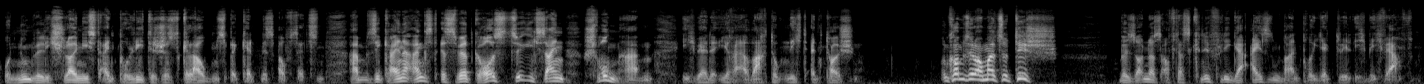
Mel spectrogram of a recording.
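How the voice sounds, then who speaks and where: Pompous blustering politician, lively bright voice. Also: male voice, low-pitched, normal speed, husky, no echo, exaggerated voice. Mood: placating, self-satisfied. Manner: pompous, declamatory. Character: pompous, crafty male small-town political candidate, blustering. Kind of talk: 1970s German radio play acting.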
